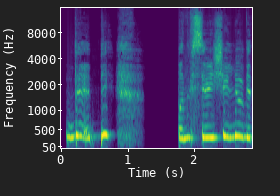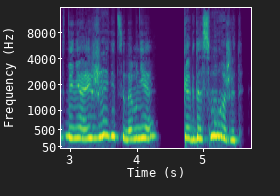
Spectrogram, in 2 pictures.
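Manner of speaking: put-on high, eager young girl pleading sweetly; a lovesick girl dreaming of a home; high girlish voice full of hope; young girl Sylvia. A narrator's reading.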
